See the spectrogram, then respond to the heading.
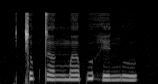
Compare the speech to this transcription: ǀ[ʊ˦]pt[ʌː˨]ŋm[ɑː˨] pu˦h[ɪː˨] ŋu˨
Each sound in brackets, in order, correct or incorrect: correct, correct, incorrect, correct

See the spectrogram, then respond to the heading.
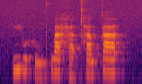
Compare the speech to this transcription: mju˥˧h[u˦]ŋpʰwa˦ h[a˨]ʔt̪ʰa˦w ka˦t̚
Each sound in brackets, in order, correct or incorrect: incorrect, correct

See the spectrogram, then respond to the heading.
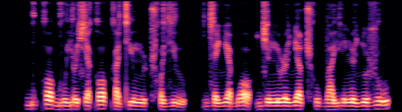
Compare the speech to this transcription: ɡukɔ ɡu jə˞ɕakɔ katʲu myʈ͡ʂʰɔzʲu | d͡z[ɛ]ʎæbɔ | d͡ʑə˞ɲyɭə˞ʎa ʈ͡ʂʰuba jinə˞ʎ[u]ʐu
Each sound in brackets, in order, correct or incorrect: incorrect, correct

